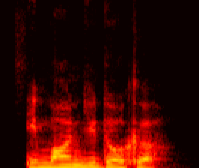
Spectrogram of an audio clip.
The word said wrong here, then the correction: Ime Udoka: Ime Udoka.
